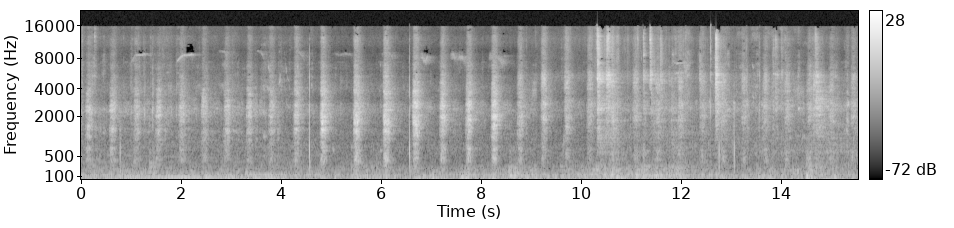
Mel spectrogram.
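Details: An XL American Bully on a heavy-duty spring pole at Caona Bullys gives rapid airy panting huffs, irregular and sometimes clustered, set against a persistent low engine-like hum and occasional thumps.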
